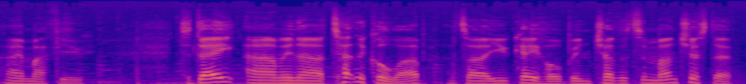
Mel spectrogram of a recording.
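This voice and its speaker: A man's voice: medium pitch, lively intonation, normal speed. A man works as a technical trainer, talking through a tutorial step by step. His delivery is plain and informal, and music plays with his voice. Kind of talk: software tutorial walkthrough.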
